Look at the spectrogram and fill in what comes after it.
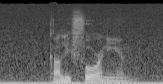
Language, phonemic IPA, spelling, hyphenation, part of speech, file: Dutch, /ˌkaː.liˈfɔr.ni.ʏm/, californium, ca‧li‧for‧ni‧um, noun, Nl-californium.ogg
- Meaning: californium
